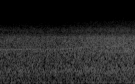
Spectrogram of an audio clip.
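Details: Gigabyte P34G 14-inch laptop rendering video: loud, hissy rush of air climbing slightly and holding with no clear tone; fan running hard under heavy load, core temperature reaching 96–97°C.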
